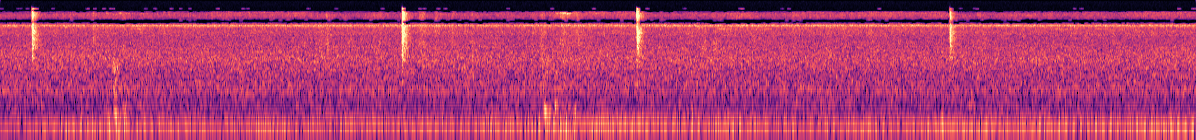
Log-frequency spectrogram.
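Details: A steady low mechanical drone like an idling engine, with a few faint clicks and no animal voices.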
